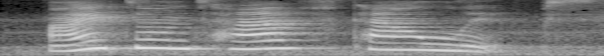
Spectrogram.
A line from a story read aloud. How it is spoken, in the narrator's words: shouted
